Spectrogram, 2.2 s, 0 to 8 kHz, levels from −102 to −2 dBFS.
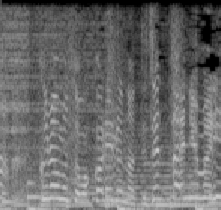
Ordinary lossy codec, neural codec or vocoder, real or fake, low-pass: none; none; real; none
